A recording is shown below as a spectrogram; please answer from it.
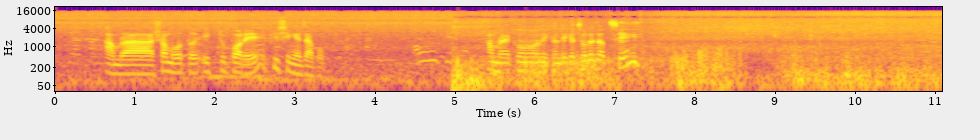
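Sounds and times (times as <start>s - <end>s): wind buffeting microphone: 1.1s - 11.0s.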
